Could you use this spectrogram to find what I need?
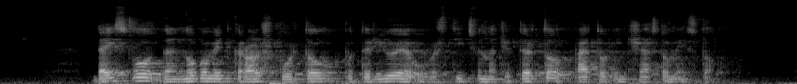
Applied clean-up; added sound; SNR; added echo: none; none; none; reverberation time 1.0 s.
